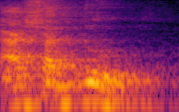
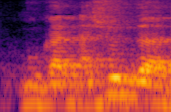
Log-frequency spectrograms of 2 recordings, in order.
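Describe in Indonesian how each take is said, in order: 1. Kata itu diakhiri dengan vokal 'u'. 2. Kata itu diakhiri dengan vokal 'a'. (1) "dibaca rofa"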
